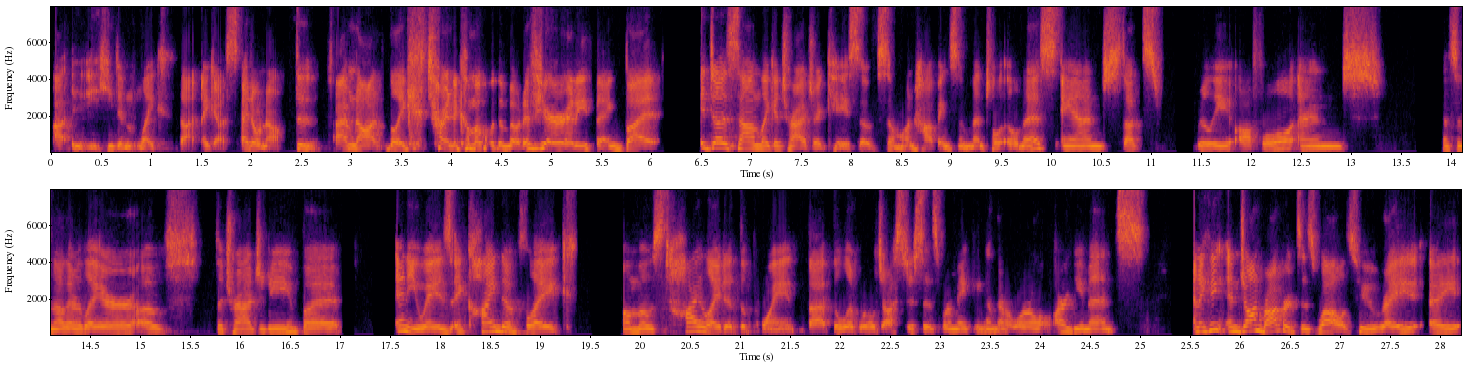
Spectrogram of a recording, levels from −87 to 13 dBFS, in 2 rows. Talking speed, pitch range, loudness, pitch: 170 wpm, 180-210 Hz, -18 LUFS, 185 Hz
